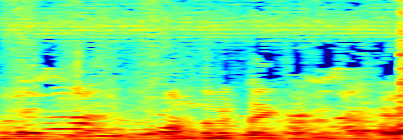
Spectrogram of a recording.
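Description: Indistinct conversation: people's voices talking, with no words that can be made out.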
